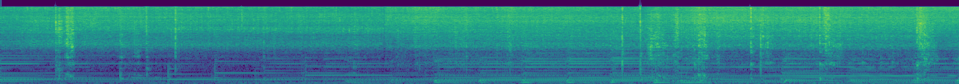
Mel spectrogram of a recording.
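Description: Squid pieces sizzling in hot oil in a metal pan, with a metal spatula scraping and clacking against the pan as they are stirred; the sharpest clacks come about two-thirds of the way through and just before the end.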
